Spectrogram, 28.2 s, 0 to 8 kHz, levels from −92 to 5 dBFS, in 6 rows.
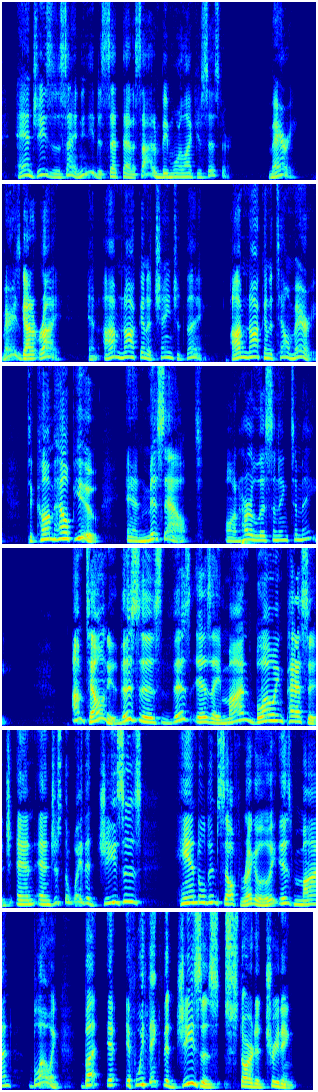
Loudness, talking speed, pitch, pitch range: -34 LUFS, 165 wpm, 200 Hz, 165-235 Hz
